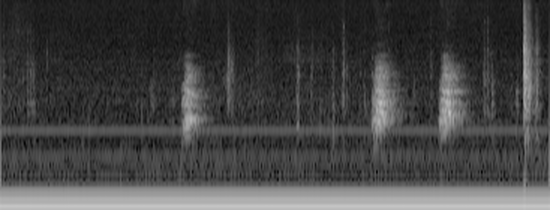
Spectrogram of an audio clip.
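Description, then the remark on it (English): A dog gives three short, quiet barks spaced a second or more apart over a steady low hum, then a sharp click sounds near the end. “Here, doggy. Ruff, ruff.”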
